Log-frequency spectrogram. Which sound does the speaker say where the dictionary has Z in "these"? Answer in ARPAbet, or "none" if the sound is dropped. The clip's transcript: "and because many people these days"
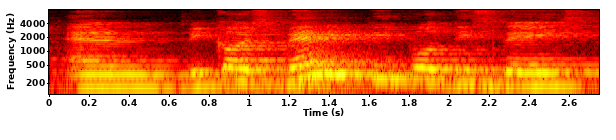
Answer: S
